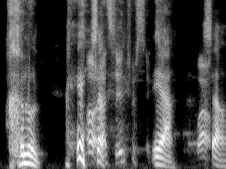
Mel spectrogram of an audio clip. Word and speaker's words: geduld: Well, it's the same thing in Afrikaans, but it's not pronounced Geduld. It's pronounced Gelul.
